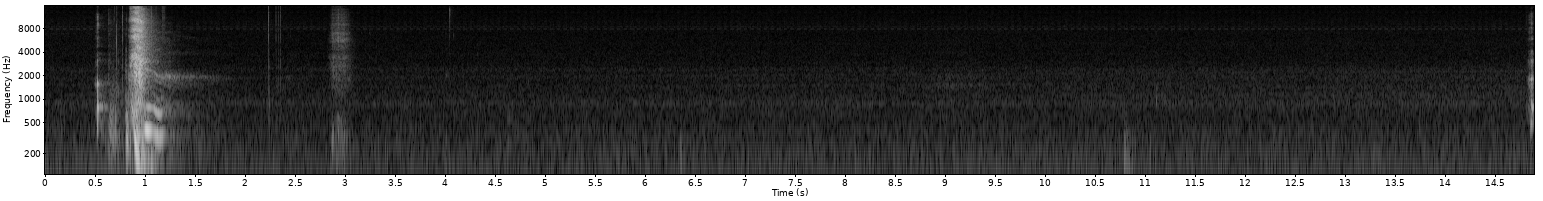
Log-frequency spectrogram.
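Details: Induced wet sneezes: one loud, wet sneeze preceded by an inward gasp, then a quieter second burst and faint sniffs in a quiet room.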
